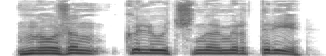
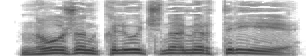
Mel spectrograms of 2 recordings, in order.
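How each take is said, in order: First: Put-on high, slow, squeaky young mechanic; thin squeak. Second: High, drawn-out bellow, held back in volume; full-throated roar. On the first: Frightened young mechanic asks for a wrench, high squeak. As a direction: pipe it up in a thin, breaking little voice. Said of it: "пропищал он тонким, срывающимся голоском". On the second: Commander relays the call for a wrench, roaring. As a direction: call it out slowly like a roar across the hull. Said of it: "заревел я во всю глотку". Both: A narrator's reading.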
